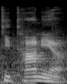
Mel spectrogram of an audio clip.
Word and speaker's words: Titania: It's pronounced Titania.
